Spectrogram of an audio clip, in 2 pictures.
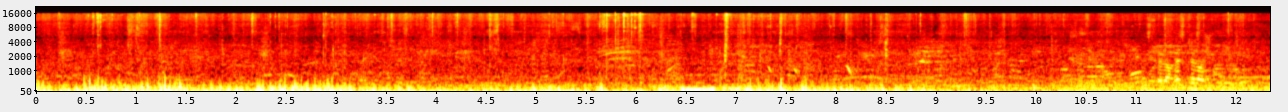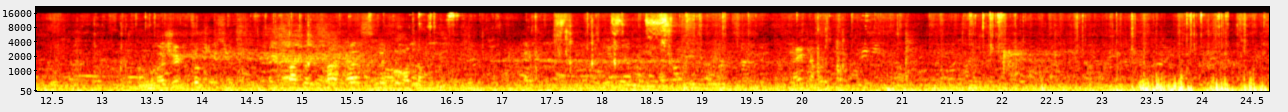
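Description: Horses' hooves thud softly on grass.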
